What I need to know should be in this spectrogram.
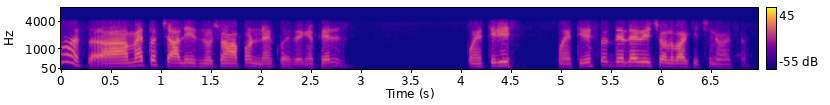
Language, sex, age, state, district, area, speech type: Odia, male, 45-60, Odisha, Nuapada, urban, conversation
